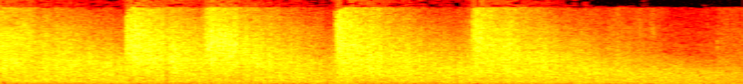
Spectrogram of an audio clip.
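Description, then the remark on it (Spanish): Five sharp gunshots crack out at uneven intervals, loud, over a dense, hissing wash of background noise with no one speaking; the shots are fired at John Lennon as he walks through the entrance of the building, heard by the doorman. “Mientras John Lennon atraviesa la entrada del edificio, el conserje oye cinco disparos.”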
